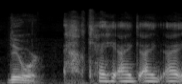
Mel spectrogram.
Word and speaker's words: Dougher: that's uh in over in Ireland they' actually pronounced it duer which is way too many letters for me so it's derer okay I I I it's a very unique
